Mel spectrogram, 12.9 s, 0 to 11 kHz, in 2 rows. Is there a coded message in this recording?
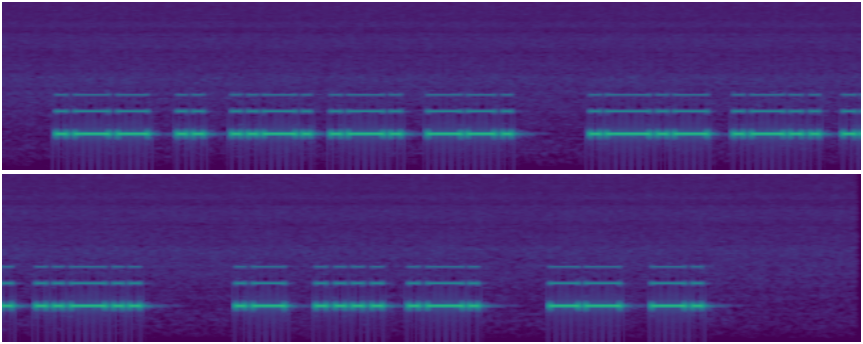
Yes: Morse code (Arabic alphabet) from 0.4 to 11.8 s, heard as a keyed tone, hand-sent with a straight key, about 19 wpm, 590 Hz. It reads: ويفرغ عليه احر من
